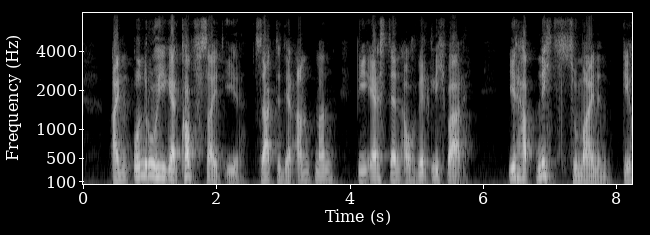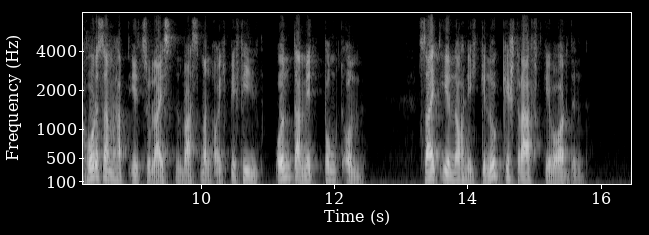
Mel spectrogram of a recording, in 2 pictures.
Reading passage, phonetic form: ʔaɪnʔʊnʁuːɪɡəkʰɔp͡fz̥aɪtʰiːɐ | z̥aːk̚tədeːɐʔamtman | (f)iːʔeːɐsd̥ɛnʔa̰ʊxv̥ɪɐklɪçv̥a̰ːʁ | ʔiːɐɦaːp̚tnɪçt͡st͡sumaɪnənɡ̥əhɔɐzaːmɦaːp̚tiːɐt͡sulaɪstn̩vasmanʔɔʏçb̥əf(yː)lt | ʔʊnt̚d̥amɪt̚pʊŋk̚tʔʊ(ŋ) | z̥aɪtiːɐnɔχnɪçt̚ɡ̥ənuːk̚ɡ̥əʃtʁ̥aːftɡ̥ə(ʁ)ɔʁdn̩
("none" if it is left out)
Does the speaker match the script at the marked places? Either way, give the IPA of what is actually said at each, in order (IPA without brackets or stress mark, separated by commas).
v, iː, m, v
